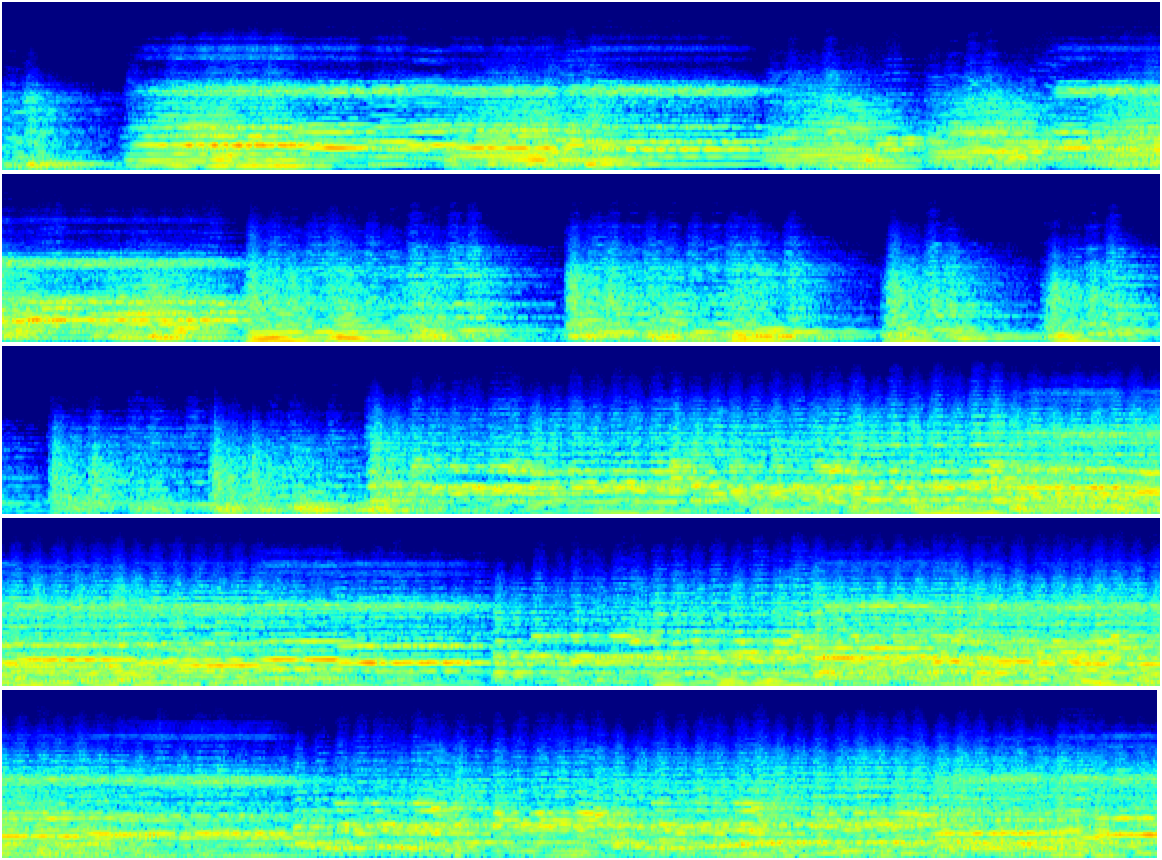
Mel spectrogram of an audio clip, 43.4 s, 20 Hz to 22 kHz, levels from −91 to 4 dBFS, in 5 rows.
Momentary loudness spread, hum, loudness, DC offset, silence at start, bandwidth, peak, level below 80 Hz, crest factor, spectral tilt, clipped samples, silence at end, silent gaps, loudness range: 10 LU; none; -29 LUFS; under 0.1%; 0 s; 12 kHz; -14 dBFS; -44 dBFS; 16 dB; -6.5 dB/octave; under 0.1%; 0 s; none; 7 LU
